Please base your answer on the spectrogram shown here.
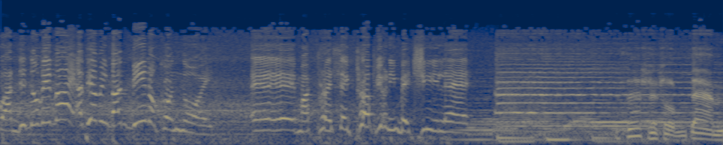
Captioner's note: mother speaking in foreign language continues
